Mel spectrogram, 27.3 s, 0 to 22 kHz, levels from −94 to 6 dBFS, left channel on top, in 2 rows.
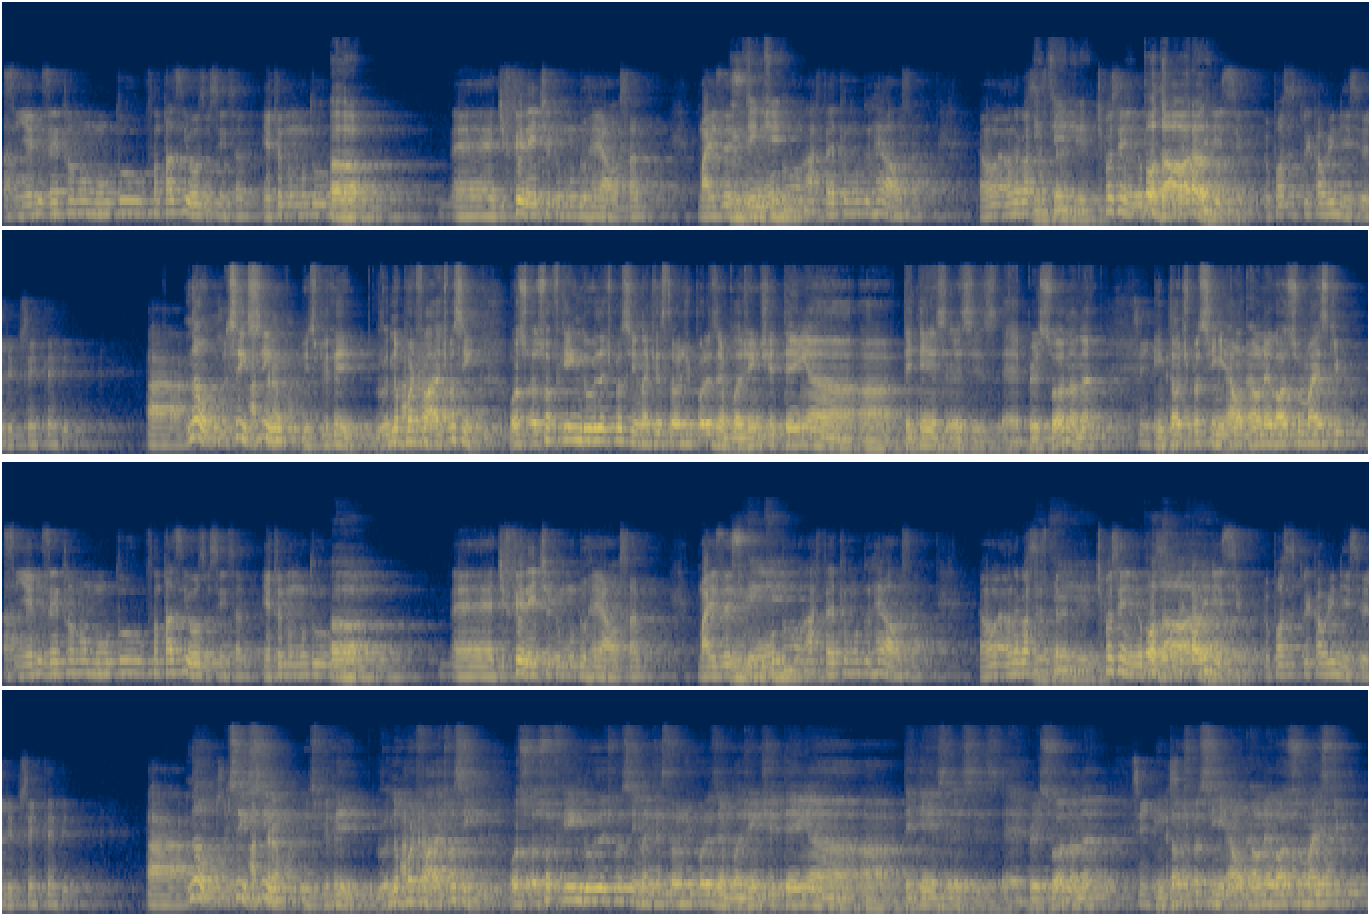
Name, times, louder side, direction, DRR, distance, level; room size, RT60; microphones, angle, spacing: voice 1, 0.0-3.3 4.4-6.4 7.0-9.2 9.8-10.7 10.9-12.2 12.7-14.3 15.1-15.6 16.1-16.6 17.6-18.1 25.0-25.6, right 1 dB, 5° right, 6 dB, 0.3 m, -29 dB
voice 2, 3.3-3.6 7.3-7.9 10.3-10.9 11.4-12.1 15.5-18.4 18.7-24.6 25.2-27.0, left 3 dB, 55° left, 7 dB, 0.5 m, -23 dB
5.6 x 5.3 x 5.2 m, 1.4 s
head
